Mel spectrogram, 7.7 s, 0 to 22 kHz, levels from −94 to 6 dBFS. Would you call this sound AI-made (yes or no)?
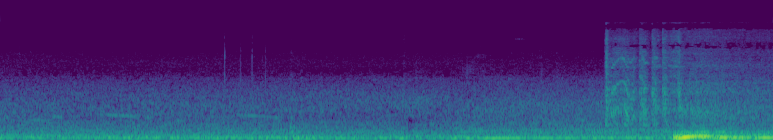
no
